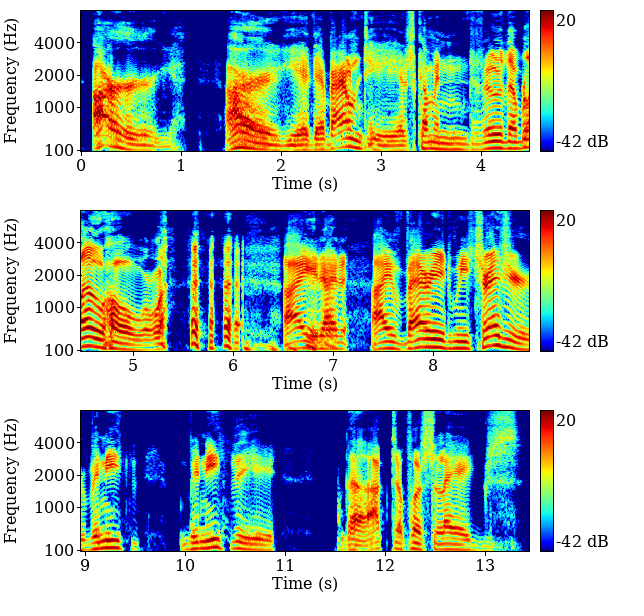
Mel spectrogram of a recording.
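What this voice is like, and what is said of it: Pirate voice impression. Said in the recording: “I don't know if I have a better pirate impersonation.”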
